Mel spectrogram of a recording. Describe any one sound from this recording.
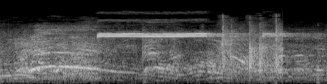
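A referee's whistle blows a long blast.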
